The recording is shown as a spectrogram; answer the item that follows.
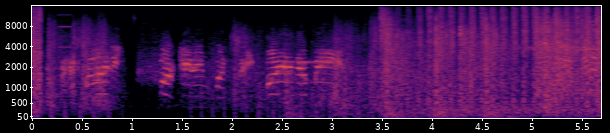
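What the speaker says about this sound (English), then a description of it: "Having to face now the MG42 plus the Maxim" MG42 and Maxim machine guns fire in a World War II strategy video game, rapid sustained bursts crackling continuously and loudly, with a commentator talking over the opening seconds.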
